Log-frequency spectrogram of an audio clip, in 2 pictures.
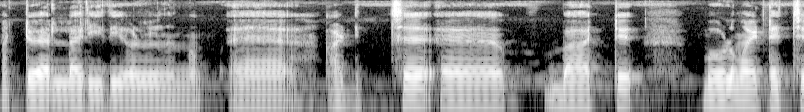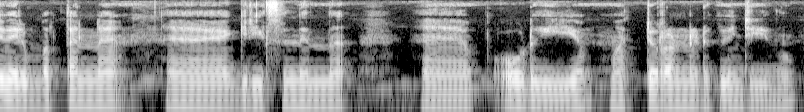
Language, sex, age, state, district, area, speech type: Malayalam, male, 18-30, Kerala, Wayanad, rural, spontaneous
